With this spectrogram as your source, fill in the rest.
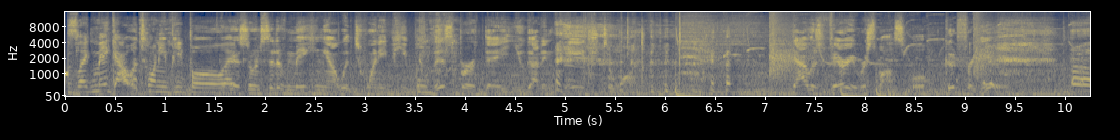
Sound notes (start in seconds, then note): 4.9 laughs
